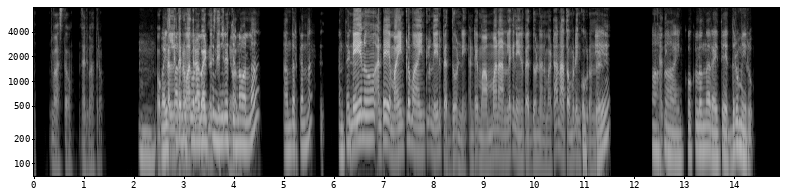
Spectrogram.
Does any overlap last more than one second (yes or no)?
yes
